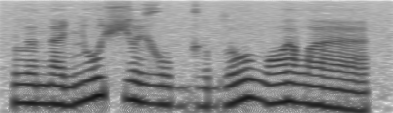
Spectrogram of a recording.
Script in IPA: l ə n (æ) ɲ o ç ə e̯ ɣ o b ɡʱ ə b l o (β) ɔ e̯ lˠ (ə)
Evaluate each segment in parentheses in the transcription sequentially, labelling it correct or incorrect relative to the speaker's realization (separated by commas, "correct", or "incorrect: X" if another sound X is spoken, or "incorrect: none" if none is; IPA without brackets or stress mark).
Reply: correct, correct, incorrect: æ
